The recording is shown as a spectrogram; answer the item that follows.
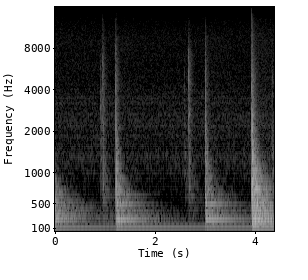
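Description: A tom's top drumhead struck lightly with a drumstick near one tension rod, twice, each hit ringing out with a low pitch and fading slowly, with a light tick shortly before each hit. The head is being tuned: it is tapped by one lug for a reading on a clip-on drum tuner while that tension rod is tightened toward the target pitch.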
